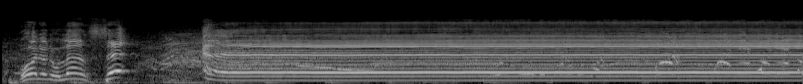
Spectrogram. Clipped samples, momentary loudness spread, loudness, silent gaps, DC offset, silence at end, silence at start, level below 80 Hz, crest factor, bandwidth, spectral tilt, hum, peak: under 0.1%; 6 LU; -22 LUFS; none; under 0.1%; 0 s; 0 s; -56 dBFS; 12 dB; 9 kHz; -3 dB/octave; none; -10 dBFS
